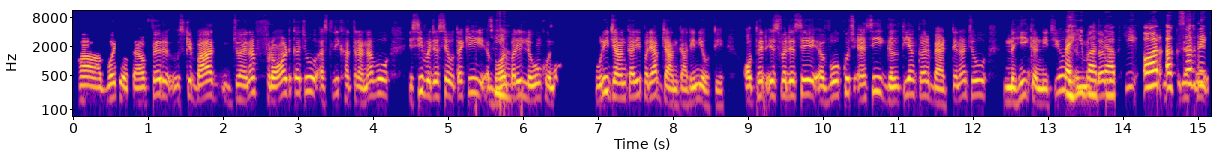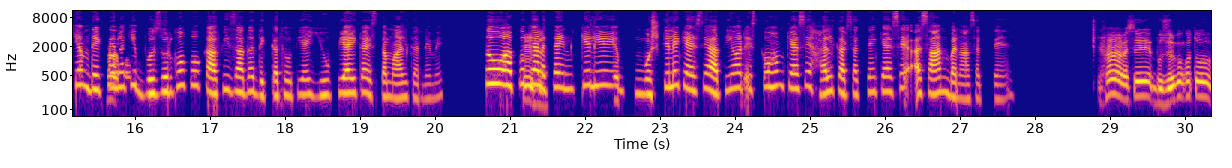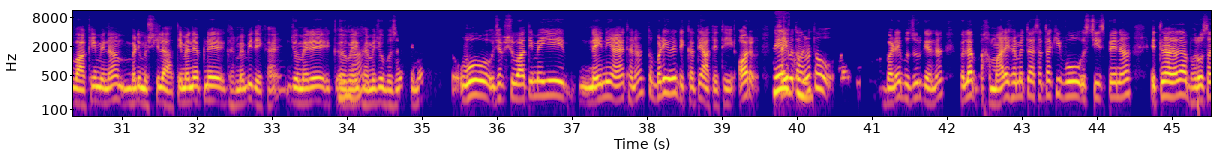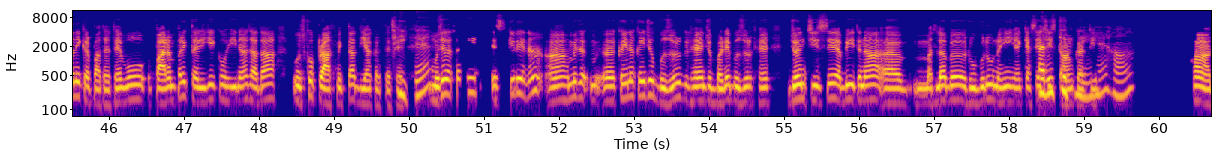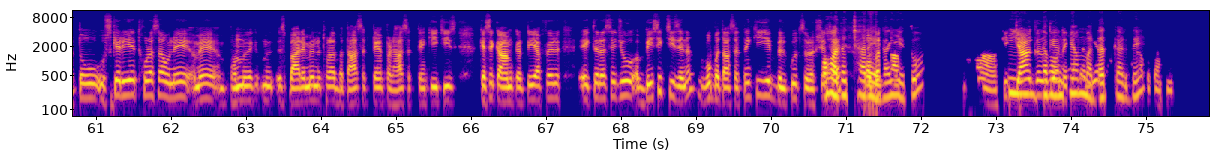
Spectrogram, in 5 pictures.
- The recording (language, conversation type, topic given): Hindi, podcast, आप ऑनलाइन बैंकिंग और यूपीआई के फायदे-नुकसान को कैसे देखते हैं?
- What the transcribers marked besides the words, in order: in English: "फ्रॉड"; in English: "बेसिक"; other background noise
